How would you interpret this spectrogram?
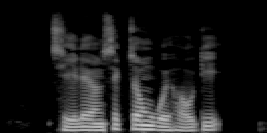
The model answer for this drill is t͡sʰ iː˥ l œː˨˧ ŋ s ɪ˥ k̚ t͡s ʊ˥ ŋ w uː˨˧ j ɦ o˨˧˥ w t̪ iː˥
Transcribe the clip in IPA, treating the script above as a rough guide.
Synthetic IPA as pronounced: t͡sʰ iː˨˩ l œː˨˧ ŋ s ɪ˥ k̚ t͡s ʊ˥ ŋ w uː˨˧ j ɦ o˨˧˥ w t̪ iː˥

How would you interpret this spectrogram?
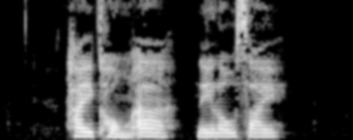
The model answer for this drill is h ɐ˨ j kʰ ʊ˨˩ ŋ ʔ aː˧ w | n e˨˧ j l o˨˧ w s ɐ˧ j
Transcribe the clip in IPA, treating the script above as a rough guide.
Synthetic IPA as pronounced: h ɐ˨ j kʰ ʊ˨˩ ŋ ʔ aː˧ | n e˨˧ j l o˨˧ w s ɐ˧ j

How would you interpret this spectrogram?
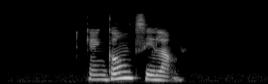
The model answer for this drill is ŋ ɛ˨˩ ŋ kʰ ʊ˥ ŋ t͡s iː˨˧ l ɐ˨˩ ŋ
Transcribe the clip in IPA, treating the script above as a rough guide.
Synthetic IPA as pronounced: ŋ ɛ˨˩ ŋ k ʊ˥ ŋ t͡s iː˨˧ l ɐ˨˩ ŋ

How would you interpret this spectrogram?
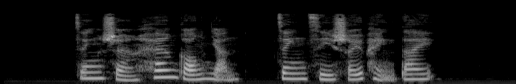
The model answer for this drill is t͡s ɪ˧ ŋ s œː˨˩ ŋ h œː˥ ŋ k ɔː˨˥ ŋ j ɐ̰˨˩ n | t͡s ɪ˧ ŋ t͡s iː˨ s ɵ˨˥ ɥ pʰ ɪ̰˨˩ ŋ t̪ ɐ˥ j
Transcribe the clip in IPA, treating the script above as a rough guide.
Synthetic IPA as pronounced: t͡s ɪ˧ ŋ s œː˨˩ ŋ h œː˥ ŋ k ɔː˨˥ ŋ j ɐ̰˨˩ n | t͡s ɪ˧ ŋ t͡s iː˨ s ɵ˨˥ ɥ pʰ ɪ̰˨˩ ŋ t̪ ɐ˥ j

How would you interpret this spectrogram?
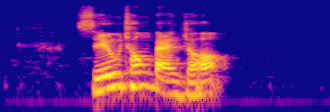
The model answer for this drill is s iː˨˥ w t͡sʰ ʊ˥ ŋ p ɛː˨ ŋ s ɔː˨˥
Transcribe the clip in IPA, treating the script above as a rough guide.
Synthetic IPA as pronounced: s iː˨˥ w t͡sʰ ʊ˥ ŋ p ɛː˨ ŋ t͡s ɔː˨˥

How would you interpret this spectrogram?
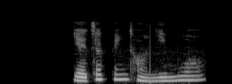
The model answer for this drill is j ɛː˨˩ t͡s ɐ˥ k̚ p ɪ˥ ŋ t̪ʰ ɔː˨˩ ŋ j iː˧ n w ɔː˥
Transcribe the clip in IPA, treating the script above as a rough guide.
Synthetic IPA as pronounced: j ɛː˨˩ t͡s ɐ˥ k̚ p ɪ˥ ŋ t̪ʰ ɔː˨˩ ŋ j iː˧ m w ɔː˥

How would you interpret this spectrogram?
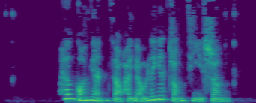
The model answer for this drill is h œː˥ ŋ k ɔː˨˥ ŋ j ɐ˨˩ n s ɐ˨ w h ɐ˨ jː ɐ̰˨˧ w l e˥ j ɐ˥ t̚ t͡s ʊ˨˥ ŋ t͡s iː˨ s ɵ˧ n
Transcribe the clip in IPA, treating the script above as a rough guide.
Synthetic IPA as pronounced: h œː˥ ŋ k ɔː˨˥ ŋ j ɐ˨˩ n t͡s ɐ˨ w h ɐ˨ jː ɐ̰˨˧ w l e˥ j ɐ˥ t̚ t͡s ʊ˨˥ ŋ t͡s iː˨ s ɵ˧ n

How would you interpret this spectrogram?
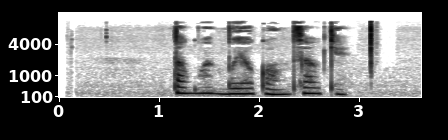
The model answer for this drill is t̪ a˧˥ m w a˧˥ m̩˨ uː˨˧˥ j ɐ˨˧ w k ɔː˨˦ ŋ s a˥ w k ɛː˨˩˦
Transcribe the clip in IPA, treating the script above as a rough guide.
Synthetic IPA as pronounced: t̪ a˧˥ ŋ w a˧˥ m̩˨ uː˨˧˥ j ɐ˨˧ w k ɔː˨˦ ŋ t͡s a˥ w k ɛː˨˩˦

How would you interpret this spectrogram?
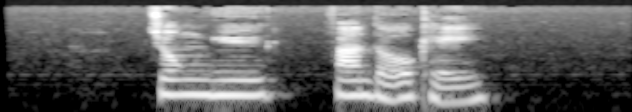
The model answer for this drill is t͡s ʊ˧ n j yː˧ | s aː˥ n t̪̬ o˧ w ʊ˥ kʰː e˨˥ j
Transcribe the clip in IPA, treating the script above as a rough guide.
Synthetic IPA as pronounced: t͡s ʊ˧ ŋ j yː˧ | f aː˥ n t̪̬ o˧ w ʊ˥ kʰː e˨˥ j

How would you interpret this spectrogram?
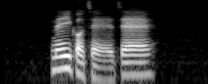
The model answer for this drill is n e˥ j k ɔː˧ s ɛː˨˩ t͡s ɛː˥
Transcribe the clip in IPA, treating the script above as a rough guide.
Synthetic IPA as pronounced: n e˥ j k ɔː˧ t͡s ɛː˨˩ t͡s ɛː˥

